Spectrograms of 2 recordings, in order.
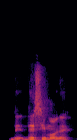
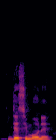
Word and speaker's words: De Simone: Hoe spreek je achternaam uit, Arturo De Simone? De Simone. De Simone.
